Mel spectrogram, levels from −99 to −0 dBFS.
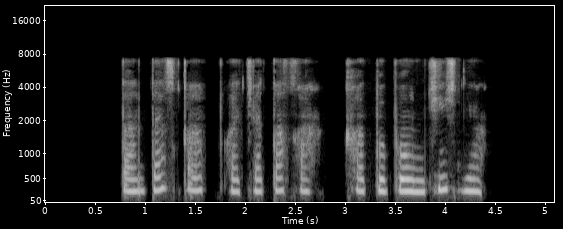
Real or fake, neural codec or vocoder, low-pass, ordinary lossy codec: fake; codec, 16 kHz, 4.8 kbps, FACodec; 7.2 kHz; AAC, 48 kbps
